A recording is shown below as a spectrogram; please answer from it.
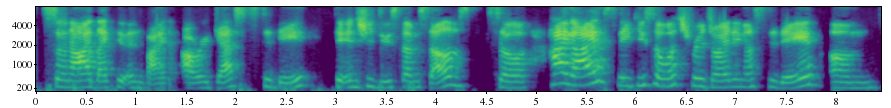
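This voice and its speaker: Young woman, podcast host, upbeat, chatty, slightly high, husky tone, video call from a bedroom. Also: sharp tone, low-quality recording. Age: young adult. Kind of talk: casual chat. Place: bedroom, indoors. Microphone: earphone mic on a video call.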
